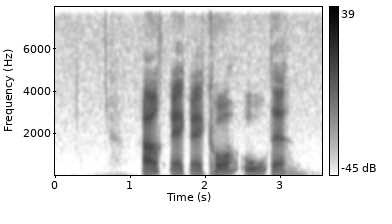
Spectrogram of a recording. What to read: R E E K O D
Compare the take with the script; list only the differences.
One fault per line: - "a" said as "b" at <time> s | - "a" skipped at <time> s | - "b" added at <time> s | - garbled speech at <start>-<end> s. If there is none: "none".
none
